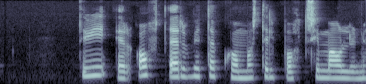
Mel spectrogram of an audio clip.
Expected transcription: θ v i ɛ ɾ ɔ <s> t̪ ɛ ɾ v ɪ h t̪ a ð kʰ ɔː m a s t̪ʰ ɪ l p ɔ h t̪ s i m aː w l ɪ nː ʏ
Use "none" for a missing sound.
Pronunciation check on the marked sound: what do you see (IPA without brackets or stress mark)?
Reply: f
